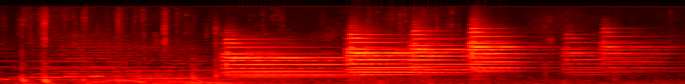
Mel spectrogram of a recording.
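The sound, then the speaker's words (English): A doorbell rings at a front door with a few bright chime strikes, each with a ringing tail that fades slowly and overlaps the next. The strikes are moderately loud, and a low murmur comes before them. “He rings the doorbell.”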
